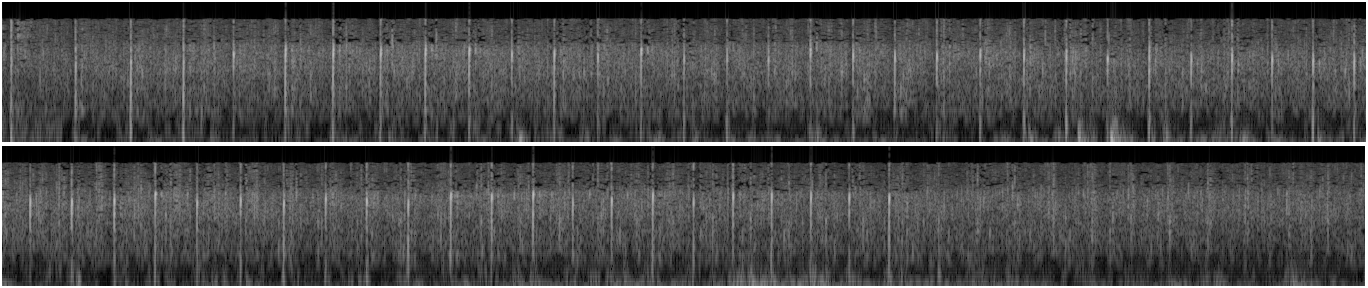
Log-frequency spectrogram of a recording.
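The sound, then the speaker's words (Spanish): Sustained applause from a crowd as a warm tribute to a late colleague, given instead of a minute of silence, a dense wash of many hands clapping steadily for about twenty seconds, with some sharper individual claps standing out before it gradually thins toward the end. “Merece un caluroso y querido aplauso.”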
